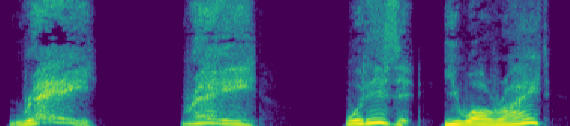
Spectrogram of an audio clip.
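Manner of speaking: high, strained calling out; hollering over a crowd. A narrator's reading. McVrees calls to Ray over the roar of the crowd, hollering. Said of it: "somebody was hollering at him, screaming at him".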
